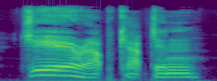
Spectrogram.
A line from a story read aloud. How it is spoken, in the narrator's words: cried Hugh, when they had roared themselves out of breath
